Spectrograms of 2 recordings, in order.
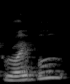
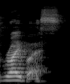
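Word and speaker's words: rooibos: i see how do you say it right roybal i don't know i just guessed i think according oh of course it's it's uh pronounced roibus like roy's the bus did you hear that ribose ribose so it's pronounced ribose but i've seen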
